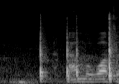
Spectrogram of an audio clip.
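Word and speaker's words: Muwatta: u w a t I'm water like bottle water yeah okay for sure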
